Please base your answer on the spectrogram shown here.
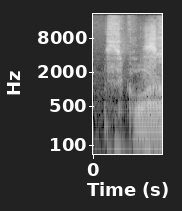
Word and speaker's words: squirrel: really relate to that maybe squirrel squirrel is squirrel hard to pronounce squirrel squirrel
